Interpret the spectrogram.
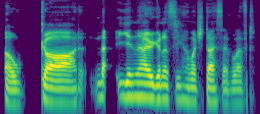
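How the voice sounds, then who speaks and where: A man chatting casually as a player in a tabletop game, playful and expressive. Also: fairly low pitch, moderate pace, clear, resonant tone, no echo, studio quality.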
